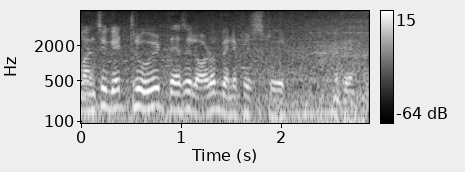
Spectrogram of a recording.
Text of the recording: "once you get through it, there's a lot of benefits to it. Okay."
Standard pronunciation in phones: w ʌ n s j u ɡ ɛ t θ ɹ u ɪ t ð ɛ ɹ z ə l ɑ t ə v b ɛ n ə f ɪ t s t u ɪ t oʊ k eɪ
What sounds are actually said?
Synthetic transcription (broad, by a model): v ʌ n s j u ɡ ɛ t t ɹ u ɪ t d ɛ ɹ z ə l ɑ t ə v b ɛ n ə f ɪ t s t u ɪ t oʊ k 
